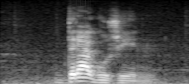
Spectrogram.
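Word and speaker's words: Drăgușin: tío que se llama, supongo que se pronuncia Draguzin, por la tilde, ¿no? Draguzin.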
